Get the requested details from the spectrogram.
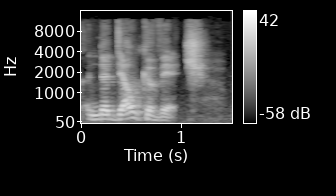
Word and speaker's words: Nedeljkovic: Yeah, that was one that I had to hear it a couple times because it is not pronounced the way it looks. But it is Nedeljkovic. – Well, there's an H on the end of the sound, but not on the end of the word.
